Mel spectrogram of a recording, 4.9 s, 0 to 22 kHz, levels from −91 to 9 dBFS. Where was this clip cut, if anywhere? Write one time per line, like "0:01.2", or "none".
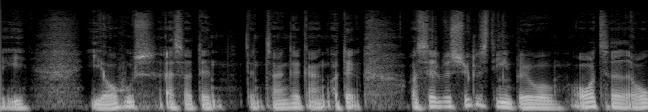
none

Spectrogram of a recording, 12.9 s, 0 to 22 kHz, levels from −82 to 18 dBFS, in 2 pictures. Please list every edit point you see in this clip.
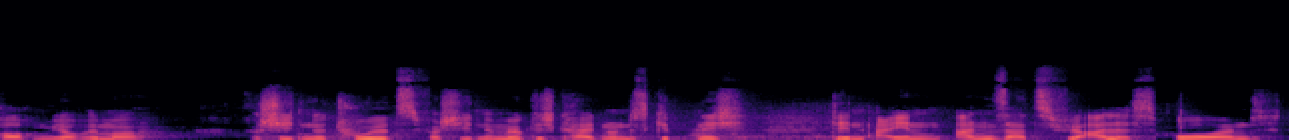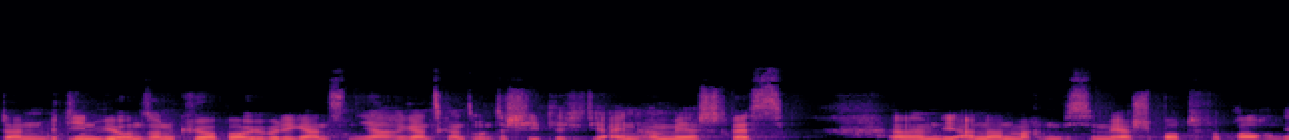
0:05.8

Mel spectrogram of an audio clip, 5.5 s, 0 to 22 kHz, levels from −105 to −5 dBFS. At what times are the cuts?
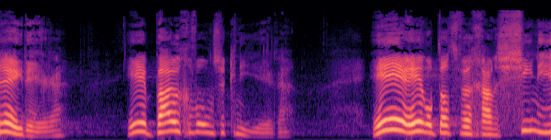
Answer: none

